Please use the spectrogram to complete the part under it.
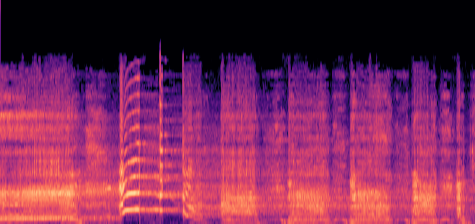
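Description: A concert crowd in Fairview, West Virginia screams in loud, shrill, wavering bursts, close and overlapping, with short breaks between the cries.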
